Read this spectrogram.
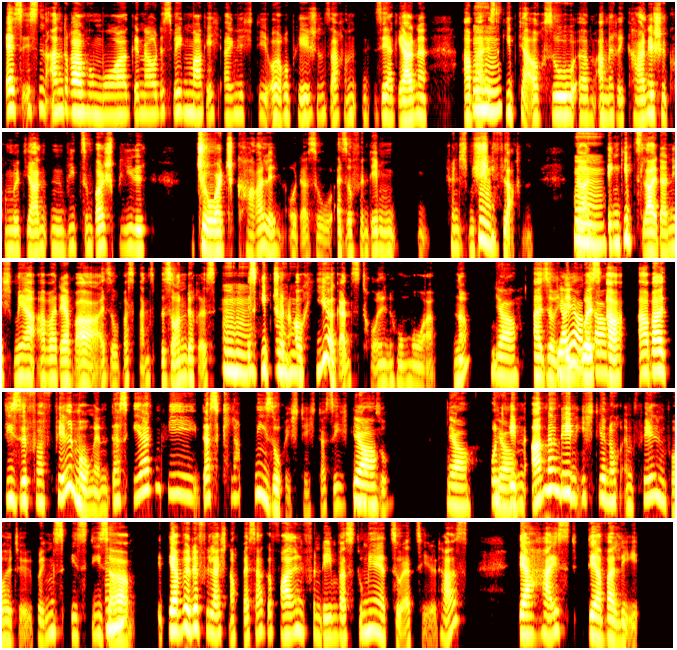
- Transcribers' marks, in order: none
- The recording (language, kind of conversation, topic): German, unstructured, Welcher Film hat dich zuletzt richtig zum Lachen gebracht?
